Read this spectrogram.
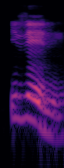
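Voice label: "izin", Malay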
